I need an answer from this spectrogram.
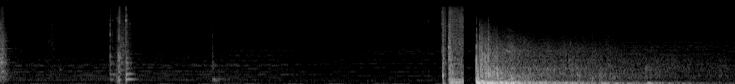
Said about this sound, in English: Look at this RPG.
